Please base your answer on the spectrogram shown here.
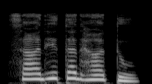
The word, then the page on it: ಸಾಧಿತಧಾತು: kannada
